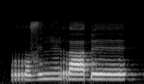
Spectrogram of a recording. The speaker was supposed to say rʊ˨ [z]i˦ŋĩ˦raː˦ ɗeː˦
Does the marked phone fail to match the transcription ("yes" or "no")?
no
